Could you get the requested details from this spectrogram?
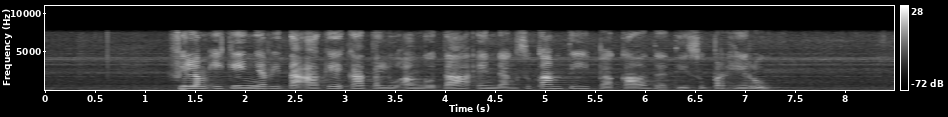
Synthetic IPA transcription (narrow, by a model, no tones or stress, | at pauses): filəmʔikiɲəɾit̪aʔakekat̪əluʔaŋɡot̪aʔenɖaŋsukamt̪ib̥ä̤kald̪̥ä̤d̪̥i̤supərɦeɾu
